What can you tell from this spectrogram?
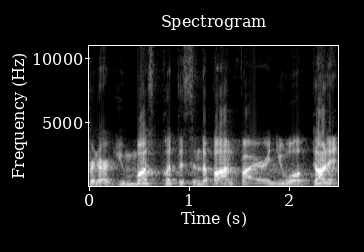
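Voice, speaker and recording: Over music in the background, a man does a put-on character voice at a very fast pace, medium pitch and ordinary pitch variation. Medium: read story.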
